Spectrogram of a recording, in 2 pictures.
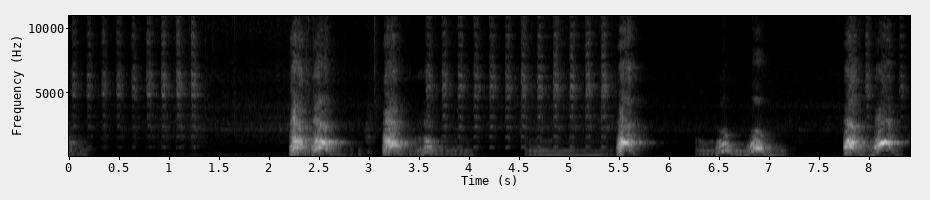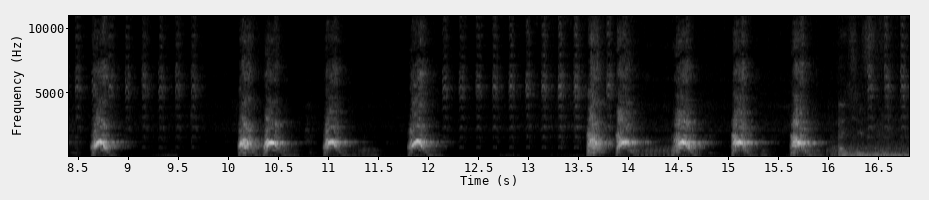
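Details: Dogs barking loudly in clusters of two to four harsh barks, with short gaps, soft quick pulsed ticking between bouts, and a low rumble at the end.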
